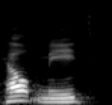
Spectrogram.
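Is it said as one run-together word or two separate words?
one word. It is said as one run-together word. The speaker calls it wrong. "many times pronounced as one word"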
